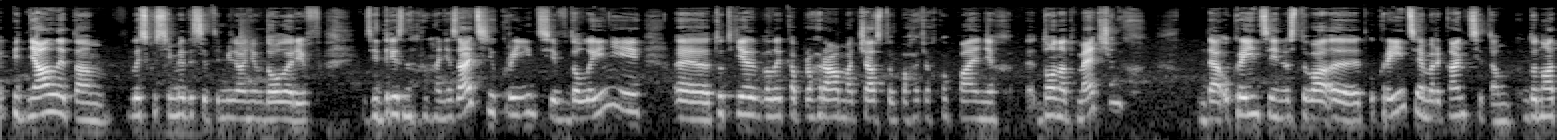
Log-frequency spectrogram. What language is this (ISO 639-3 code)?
ukr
